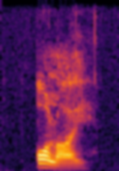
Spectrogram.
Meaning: oil
- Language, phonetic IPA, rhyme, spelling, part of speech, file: Hungarian, [ˈolɒj], -ɒj, olaj, noun, Hu-olaj.ogg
